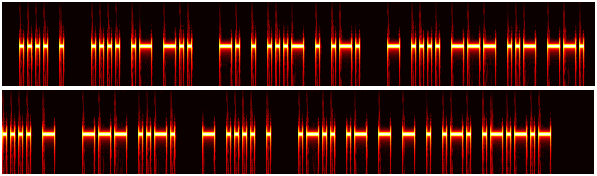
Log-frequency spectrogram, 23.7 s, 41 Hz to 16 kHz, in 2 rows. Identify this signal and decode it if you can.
Morse code, heard as a keyed tone, about 15 wpm, 700 Hz. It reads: HE HAD NEVER THOUGHT OF THE LATTER.
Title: Sentences from Top 1600 Words 15wpm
